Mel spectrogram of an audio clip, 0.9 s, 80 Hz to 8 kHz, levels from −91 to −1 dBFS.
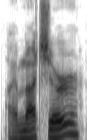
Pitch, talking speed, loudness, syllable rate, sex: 135 Hz, 275 wpm, -13 LUFS, 5.6 syllables/s, male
